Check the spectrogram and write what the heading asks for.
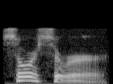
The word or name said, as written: sorcerer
